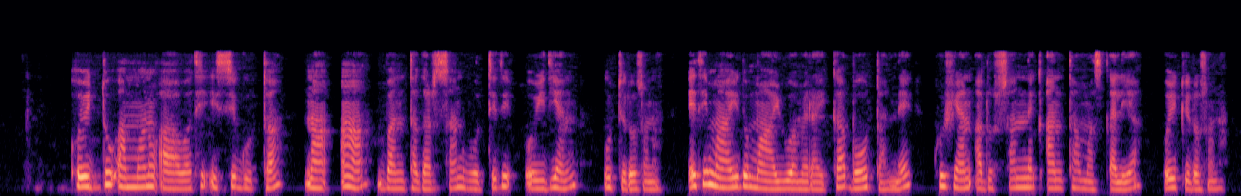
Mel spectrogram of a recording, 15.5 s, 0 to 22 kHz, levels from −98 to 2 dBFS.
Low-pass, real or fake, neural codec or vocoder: 7.2 kHz; real; none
